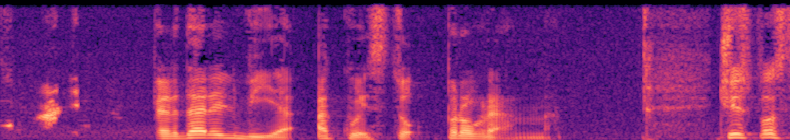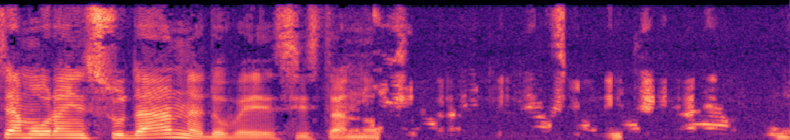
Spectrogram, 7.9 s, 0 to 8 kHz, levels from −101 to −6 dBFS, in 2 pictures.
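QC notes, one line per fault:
0.00–0.55 s and 0.76–0.80 s, speech suppressed in double talk. The talker's voice sinks sharply at the start, by about 30 dB at worst, then dips briefly by about 10 dB. The likely cause is an echo canceller ducking the near talker while the far side also spoke.
0.02–0.06 s, other side's voice leaking through. A short scrap of a second voice sits under the opening, about 10 dB below the talker. It likely comes from loudspeaker playback that the echo canceller failed to subtract from the microphone signal.
5.83–7.88 s, speech suppressed in double talk. For roughly two seconds near the end, the talker fades, dropping by about 30 dB at the deepest point. This is likely the canceller turning down both its talker and the echo while both sides talk over each other.
5.73–5.91 s, 6.63–6.76 s, 7.08–7.15 s and 7.47–7.58 s, other side's voice leaking through. Brief fragments of the far voice surface, about 15 dB below the speech, rising to about 10 dB below in the last one. 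Residual loudspeaker echo likely slipped past cancellation.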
